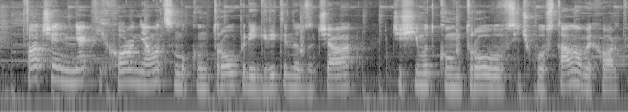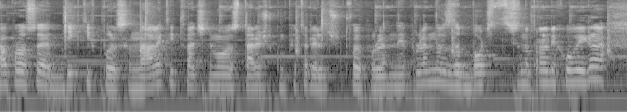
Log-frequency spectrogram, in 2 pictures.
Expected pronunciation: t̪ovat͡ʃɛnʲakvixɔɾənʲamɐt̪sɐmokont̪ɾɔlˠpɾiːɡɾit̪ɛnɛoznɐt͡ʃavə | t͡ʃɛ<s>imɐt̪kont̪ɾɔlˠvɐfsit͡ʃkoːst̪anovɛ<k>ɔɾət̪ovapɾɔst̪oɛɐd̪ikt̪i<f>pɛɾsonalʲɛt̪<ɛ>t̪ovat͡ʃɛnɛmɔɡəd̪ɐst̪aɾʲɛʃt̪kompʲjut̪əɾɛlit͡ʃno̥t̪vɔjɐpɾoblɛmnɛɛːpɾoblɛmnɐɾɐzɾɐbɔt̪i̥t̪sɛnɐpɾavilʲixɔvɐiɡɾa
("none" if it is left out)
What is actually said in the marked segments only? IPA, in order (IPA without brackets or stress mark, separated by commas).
ʃ, x, f, i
